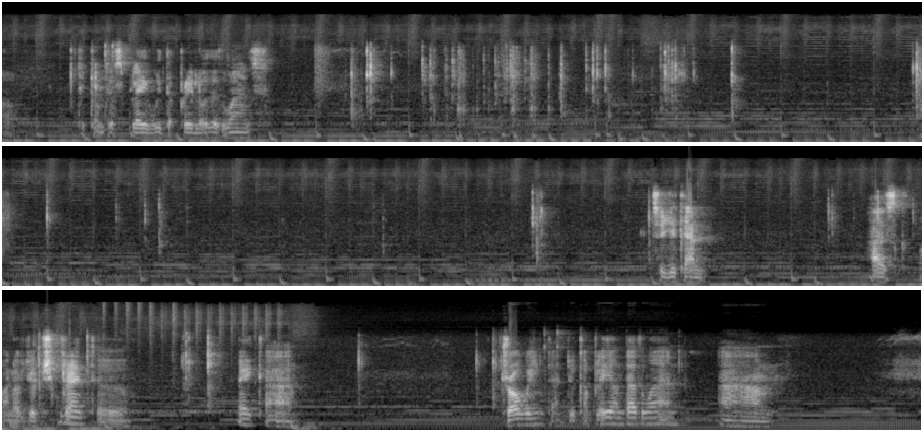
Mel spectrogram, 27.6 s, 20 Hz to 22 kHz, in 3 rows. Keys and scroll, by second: 5.4 shift+d, 7.1 a, 9.3 w, 14.7 shift+a, 18.6-19.6 typing, 20.6 shift+a.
